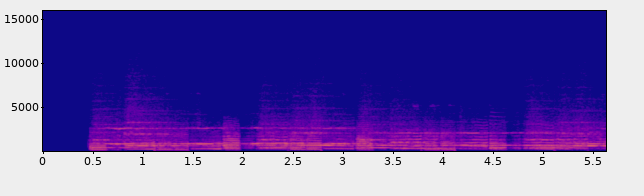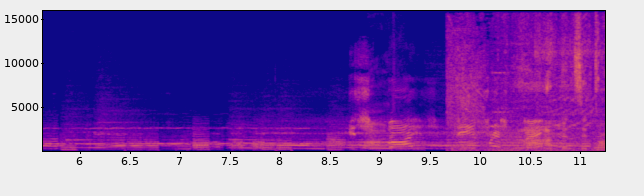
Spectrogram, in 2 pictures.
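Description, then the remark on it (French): A rap track plays loudly and steadily, with layered sustained melodic tones under a vocal line, building near the end into a dense, noisy burst as the beat kicks in. “gros banger, ça rentre, rien à dire. Fait qu'on va lui faire entendre ça maintenant”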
